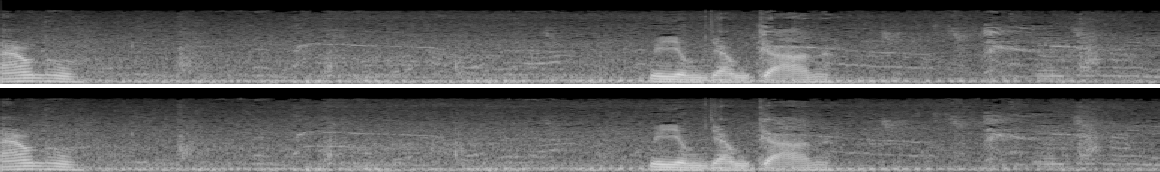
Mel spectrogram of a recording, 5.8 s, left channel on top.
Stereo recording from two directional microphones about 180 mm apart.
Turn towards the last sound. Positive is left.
turn(degrees=5)  # may be behind; listen again after turning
